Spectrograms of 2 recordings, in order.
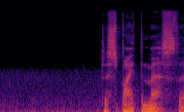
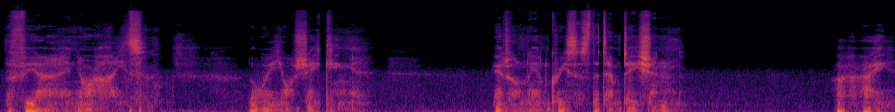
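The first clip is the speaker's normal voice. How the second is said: breathy, halting, half-whispered confession; struggling with temptation; 5 dB quieter, slower than usual. Acted. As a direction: fight the craving, words slowly slipping out in whispery breaths. Vampire losing control to bloodlust.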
